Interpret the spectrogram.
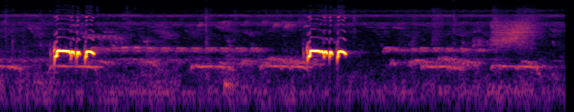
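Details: Local zebra dove (perkutut lokal) in lively song: two loud, clear, whistled three-part phrases about three seconds apart, each a long note followed by two short ones, over soft, low cooing from other doves.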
